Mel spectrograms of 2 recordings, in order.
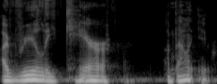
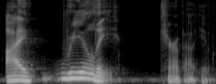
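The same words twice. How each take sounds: First: The stress is on "care". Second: The stress is on "really".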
